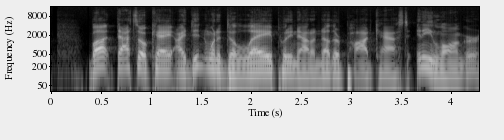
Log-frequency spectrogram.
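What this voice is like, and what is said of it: Slightly congested voice. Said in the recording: “I sound a little congested,... Oklahoma trees are trying to murder me”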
